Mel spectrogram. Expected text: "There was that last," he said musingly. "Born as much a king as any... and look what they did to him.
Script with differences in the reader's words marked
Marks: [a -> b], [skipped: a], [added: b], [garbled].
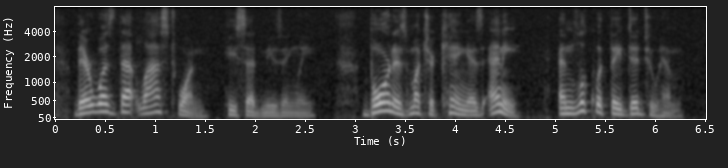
"There was that last," [added: one] he said musingly. "Born as much a king as any... and look what they did to him.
